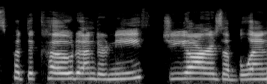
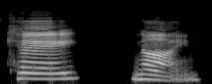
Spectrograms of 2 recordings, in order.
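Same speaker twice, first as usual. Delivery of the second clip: "K nine" drawn out with a pause between syllables. Shown as a demonstration. Teacher showing how canine divides, syllable by syllable. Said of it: "this syllable is accented".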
